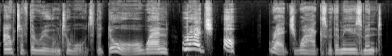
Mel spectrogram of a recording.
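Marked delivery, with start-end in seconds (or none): 2.7-3.5 high loud cry of surprise; jumping at the dog; high startled yelp; startled shout. A narrator's reading.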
